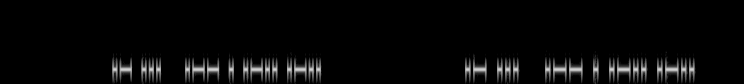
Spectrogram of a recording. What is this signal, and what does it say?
Morse code, heard as a keyed tone, about 29 wpm, 700 Hz. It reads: AS WELL AS WELL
